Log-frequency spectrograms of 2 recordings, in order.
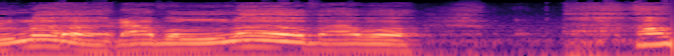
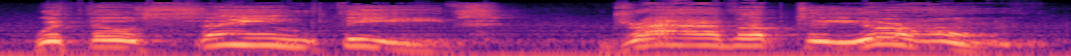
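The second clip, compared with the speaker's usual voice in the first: ordinary delivery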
